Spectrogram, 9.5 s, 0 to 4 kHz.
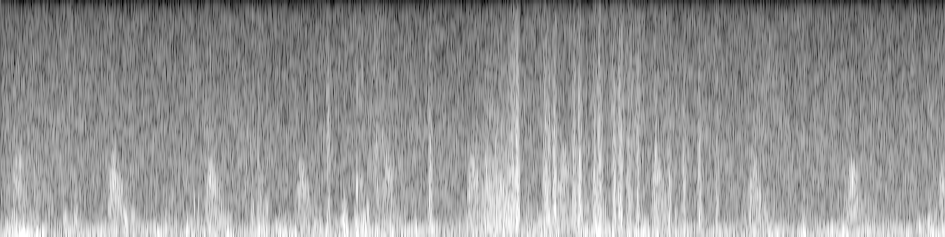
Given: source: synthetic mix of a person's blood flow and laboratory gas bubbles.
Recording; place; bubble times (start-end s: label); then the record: Doppler ultrasound of blood flow; subclavian vein
1.22-1.30 s: bubbles
1.91-2.02 s: bubbles
2.06-2.14 s: bubbles
2.49-2.70 s: bubbles
3.52-3.81 s: bubbles
5.76-6.12 s: bubbles
From the record:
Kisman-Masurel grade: 221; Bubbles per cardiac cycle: several, 3 to 8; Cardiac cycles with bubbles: 10 to 50%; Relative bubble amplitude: barely perceptible (0.100 to 0.250); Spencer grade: 2 (many but less than half of the cardiac periods contain bubble signals, singularly or in groups); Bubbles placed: anywhere in the cardiac cycle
